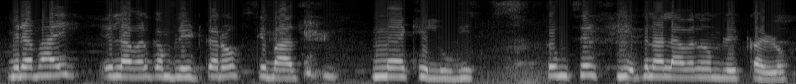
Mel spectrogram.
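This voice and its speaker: A woman hosting a gaming channel, giving playful, jokey live commentary over a game with panicky, excitable outbursts. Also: high-pitched, normal speed, muffled recording.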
